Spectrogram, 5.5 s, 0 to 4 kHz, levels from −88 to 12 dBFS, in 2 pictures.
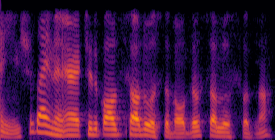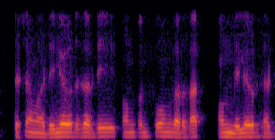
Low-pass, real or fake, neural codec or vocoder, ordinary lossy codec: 3.6 kHz; fake; codec, 16 kHz, 0.8 kbps, ZipCodec; none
